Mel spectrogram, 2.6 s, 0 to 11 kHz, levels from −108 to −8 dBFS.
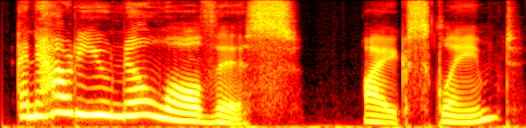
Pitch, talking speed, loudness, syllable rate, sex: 250 Hz, 205 wpm, -17 LUFS, 5.1 syllables/s, female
